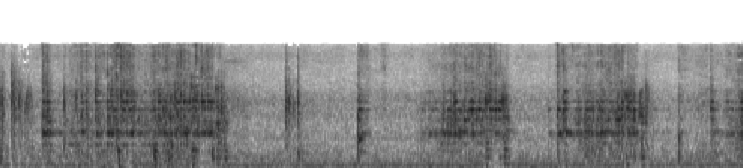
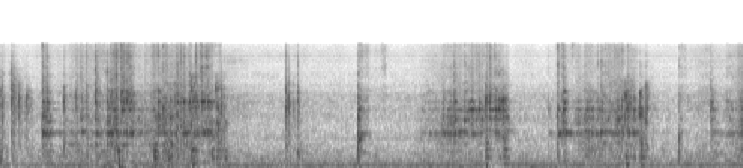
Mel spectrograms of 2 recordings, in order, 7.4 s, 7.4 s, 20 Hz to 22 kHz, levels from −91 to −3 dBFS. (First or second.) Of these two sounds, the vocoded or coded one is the second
